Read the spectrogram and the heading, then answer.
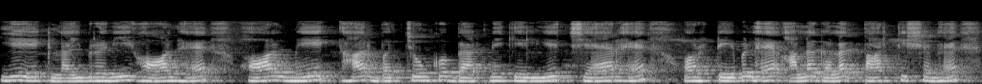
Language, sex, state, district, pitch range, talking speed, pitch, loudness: Hindi, female, Uttar Pradesh, Jyotiba Phule Nagar, 160-180 Hz, 130 wpm, 170 Hz, -15 LUFS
